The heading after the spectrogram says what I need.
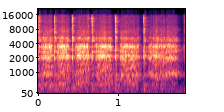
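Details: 1995 VW Pointer rear drum brake, wheel turned by hand: a sharp metallic scrape pulsing about three times a second; the brake shoes came loose and were damaged.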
